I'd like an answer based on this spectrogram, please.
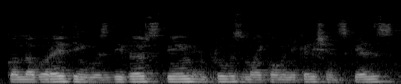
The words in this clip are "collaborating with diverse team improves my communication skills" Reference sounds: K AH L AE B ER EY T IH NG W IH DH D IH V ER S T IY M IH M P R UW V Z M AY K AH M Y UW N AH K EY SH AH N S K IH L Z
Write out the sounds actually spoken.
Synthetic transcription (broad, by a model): K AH L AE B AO EY T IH NG W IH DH D IH V ER S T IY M IH M P R UW V Z M AY K AH M Y UW N AH K EY SH AH N S K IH L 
